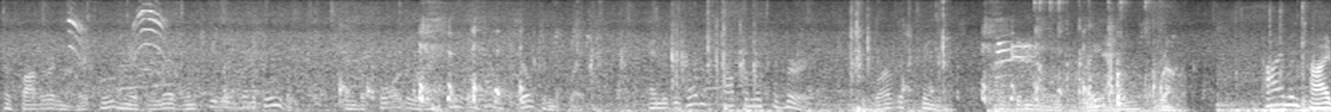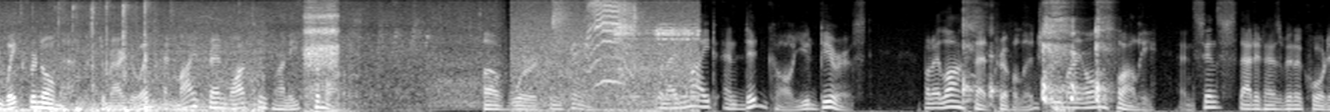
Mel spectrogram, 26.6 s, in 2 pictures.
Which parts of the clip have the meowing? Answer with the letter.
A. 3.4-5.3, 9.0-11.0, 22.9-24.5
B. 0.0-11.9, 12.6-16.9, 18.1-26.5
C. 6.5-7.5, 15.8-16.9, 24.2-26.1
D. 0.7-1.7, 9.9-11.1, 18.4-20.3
D.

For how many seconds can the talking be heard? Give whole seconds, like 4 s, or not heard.
25 s.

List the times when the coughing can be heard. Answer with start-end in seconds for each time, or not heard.
3.4-5.3, 9.0-11.0, 22.9-24.5.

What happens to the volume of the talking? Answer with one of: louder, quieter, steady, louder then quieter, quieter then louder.
louder then quieter.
